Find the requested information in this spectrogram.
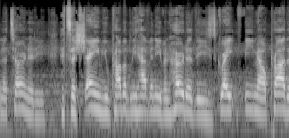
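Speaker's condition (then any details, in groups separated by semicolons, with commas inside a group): No condition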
